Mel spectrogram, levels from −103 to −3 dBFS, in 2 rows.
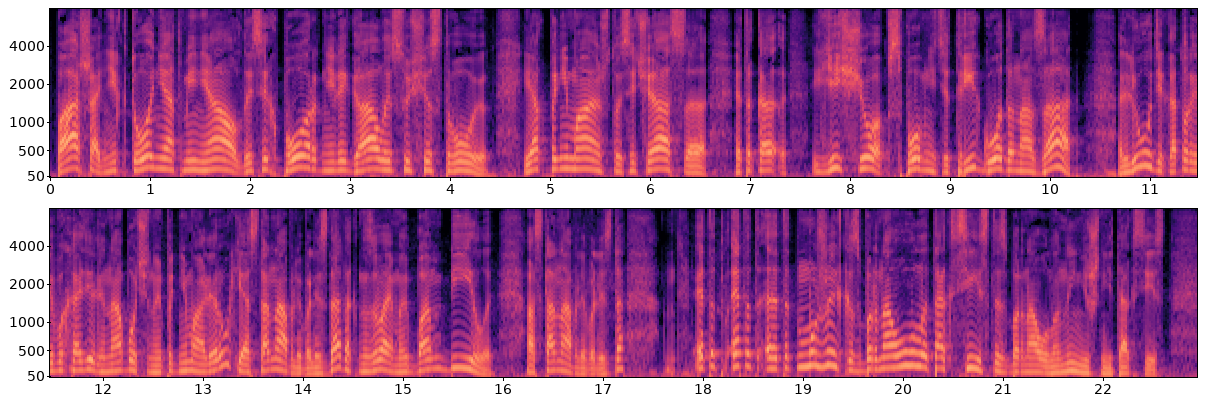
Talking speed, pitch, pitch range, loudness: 120 wpm, 155 Hz, 130-180 Hz, -28 LUFS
